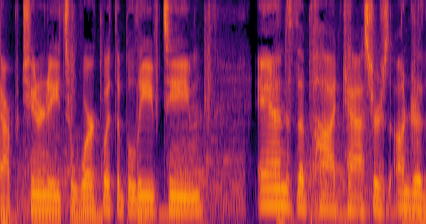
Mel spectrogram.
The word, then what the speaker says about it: Bleav: The Mosaic Life Podcast has officially joined the Believe Podcast Network, spelled B-L-E-A-V, pronounced Believe, and I seriously could not be more thrilled to grow with them well into the future.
